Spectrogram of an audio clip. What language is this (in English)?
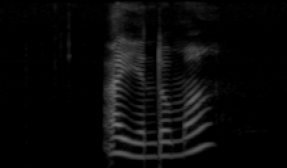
Norwegian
